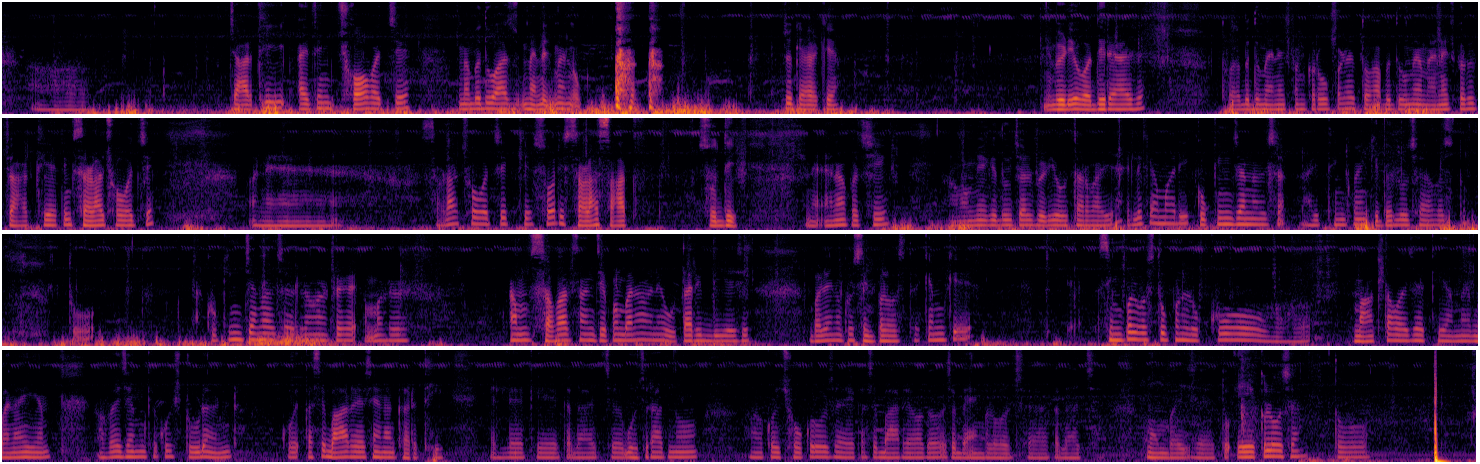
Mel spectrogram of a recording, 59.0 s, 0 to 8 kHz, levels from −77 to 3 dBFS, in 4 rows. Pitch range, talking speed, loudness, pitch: 120-145 Hz, 135 wpm, -32 LUFS, 135 Hz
